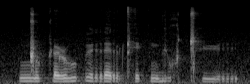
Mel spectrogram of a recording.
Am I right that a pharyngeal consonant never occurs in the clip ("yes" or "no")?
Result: yes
